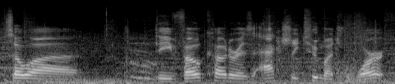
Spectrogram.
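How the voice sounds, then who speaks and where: A man's voice: mid-range voice, fairly even intonation, a little slow, over music. A man from the US South chatting casually on a gaming stream, laid-back and matter-of-fact. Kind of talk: casual chat.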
